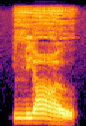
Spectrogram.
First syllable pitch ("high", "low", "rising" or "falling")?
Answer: falling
